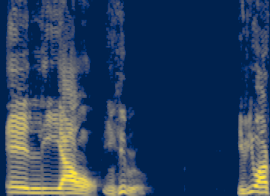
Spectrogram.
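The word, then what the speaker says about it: אליהו: Then, Yod Hey Vav, which spells Iyao, because in Hebrew, Elijah is pronounced Eliyahu.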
